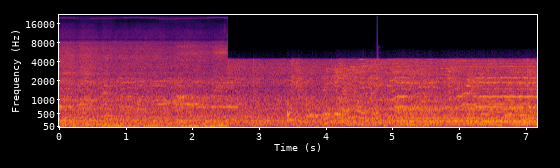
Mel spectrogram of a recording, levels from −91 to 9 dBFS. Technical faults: input switched to a poorer device; Bluetooth stutter

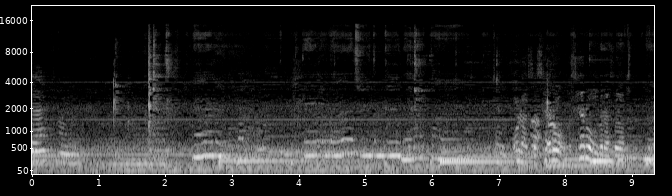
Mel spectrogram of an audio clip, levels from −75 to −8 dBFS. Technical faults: HE-AAC compression

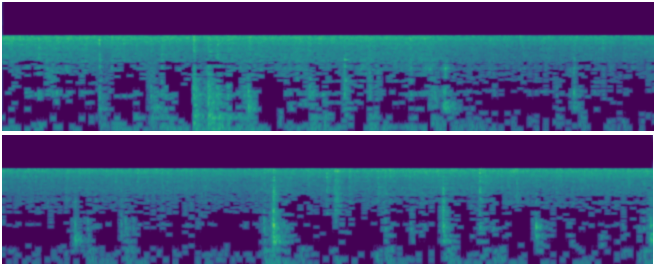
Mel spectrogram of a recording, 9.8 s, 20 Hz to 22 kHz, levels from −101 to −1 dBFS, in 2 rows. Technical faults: MP3 compression

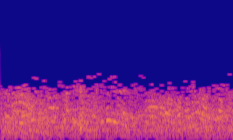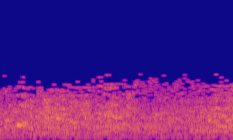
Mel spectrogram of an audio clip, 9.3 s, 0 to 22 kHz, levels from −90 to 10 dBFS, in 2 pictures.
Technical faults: hard clipping; MP3 compression

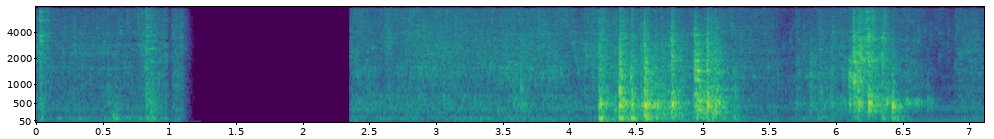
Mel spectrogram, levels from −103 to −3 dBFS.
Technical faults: short stall from a late packet; call audio freeze

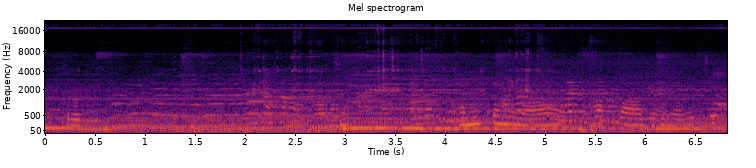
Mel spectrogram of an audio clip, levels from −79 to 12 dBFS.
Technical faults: mains buzz

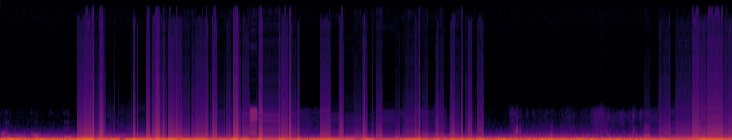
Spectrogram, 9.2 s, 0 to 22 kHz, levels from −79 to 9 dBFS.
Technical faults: robotic sound from repeated short buffers

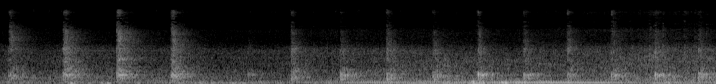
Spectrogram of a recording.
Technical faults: transcoding between lossy codecs

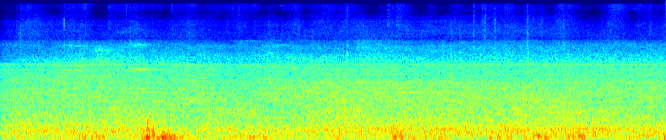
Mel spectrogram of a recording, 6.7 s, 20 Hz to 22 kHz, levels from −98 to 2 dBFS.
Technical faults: lost LE Audio frames

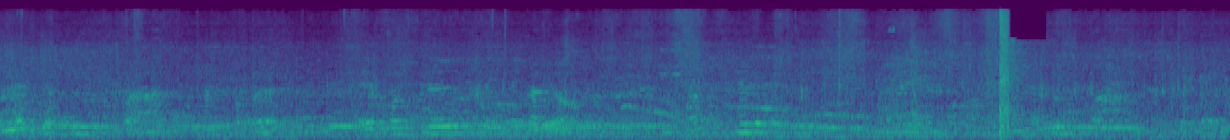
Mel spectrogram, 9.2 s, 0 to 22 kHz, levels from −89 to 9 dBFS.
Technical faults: damaged data in a compressed stream

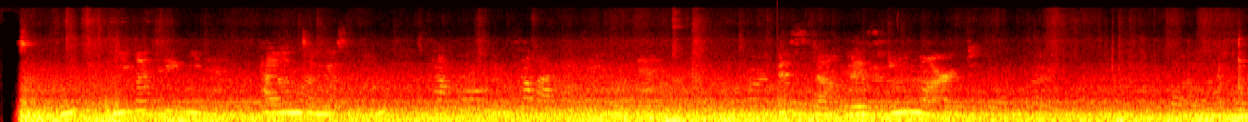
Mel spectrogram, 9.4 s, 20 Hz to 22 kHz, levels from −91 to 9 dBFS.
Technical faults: damaged data in a compressed stream

